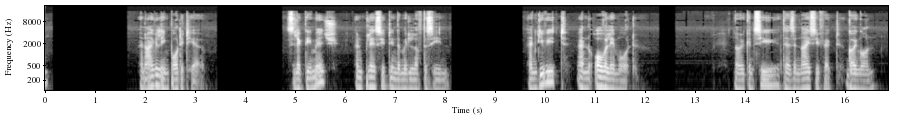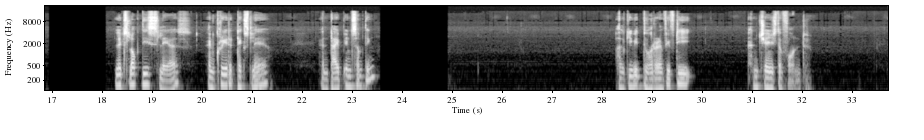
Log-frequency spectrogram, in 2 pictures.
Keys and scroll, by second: 21.5-24.6 typing, 26.8-28.0 typing.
